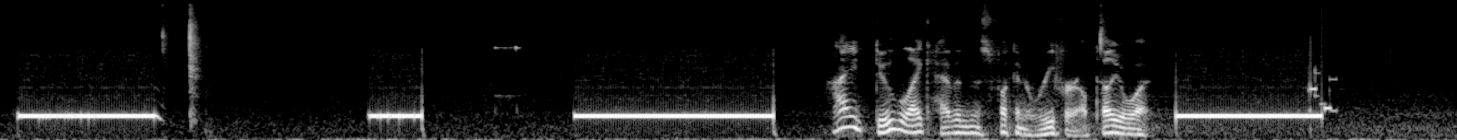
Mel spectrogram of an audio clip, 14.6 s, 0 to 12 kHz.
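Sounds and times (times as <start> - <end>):
telephone ringing tone during a call: 0.2 - 1.6, 3.7 - 4.3, 5.7 - 7.8, 11.8 - 13.4
speech: 8.4 - 11.6.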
